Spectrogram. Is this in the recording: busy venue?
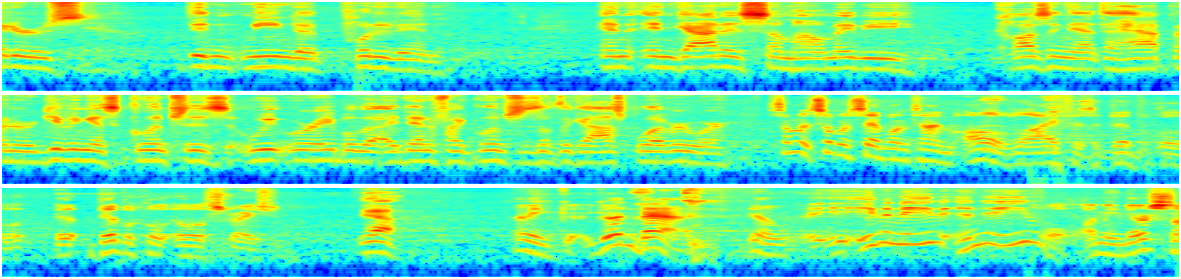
yes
